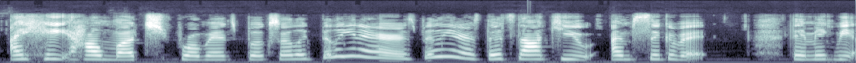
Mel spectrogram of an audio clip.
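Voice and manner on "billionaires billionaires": high, sing-song mock swoon over billionaires; mocking billionaire gush. Fed-up reader mocking romance books, high mock swoon.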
